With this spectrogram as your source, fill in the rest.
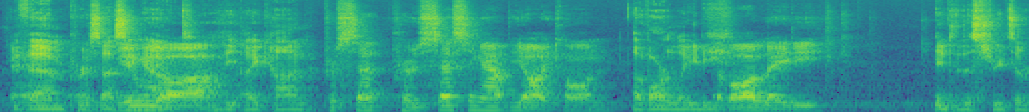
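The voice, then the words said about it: Put-on British accent. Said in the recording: “I can do a British and, accent.”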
